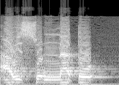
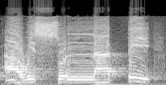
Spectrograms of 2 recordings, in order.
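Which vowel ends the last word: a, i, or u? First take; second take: u; i. First: The last word ends in a u vowel. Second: The last word ends in an i vowel. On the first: The speaker calls it wrong. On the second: The speaker calls it right. "dibaca jar karena dimasuki huruf jar"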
